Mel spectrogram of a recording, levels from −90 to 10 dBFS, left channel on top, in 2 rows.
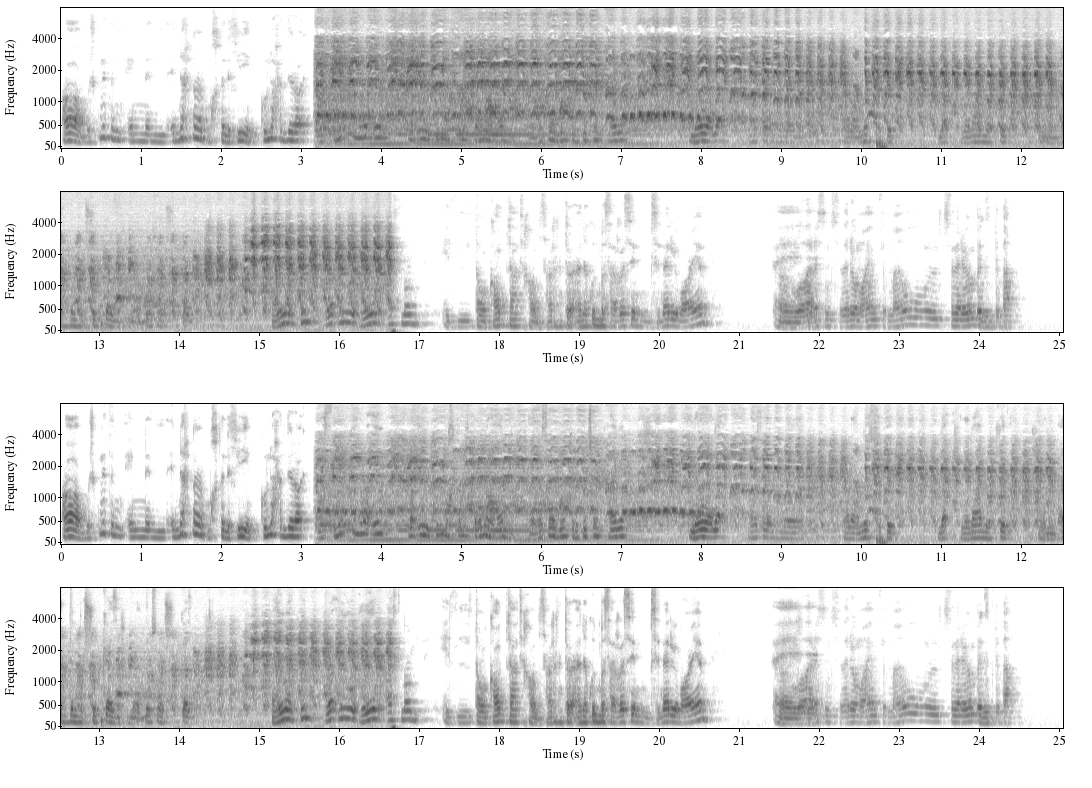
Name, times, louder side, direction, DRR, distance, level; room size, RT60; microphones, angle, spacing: voice 1, 0.0-4.1 4.3-7.4 7.8-8.3 8.6-9.3 9.8-10.5 11.0-14.2 15.2-17.0 17.3-20.6 21.4-22.0 24.0-24.1, right 5 dB, 80° right, 0.4 m, -36 dB
sound 1, 3.2-16.7, left 6 dB, 70° left, 0.6 m, -29 dB
voice 2, 21.5-24.4, equal, 10° left, 0.7 m, -41 dB
3.9 x 2.3 x 3.2 m
head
